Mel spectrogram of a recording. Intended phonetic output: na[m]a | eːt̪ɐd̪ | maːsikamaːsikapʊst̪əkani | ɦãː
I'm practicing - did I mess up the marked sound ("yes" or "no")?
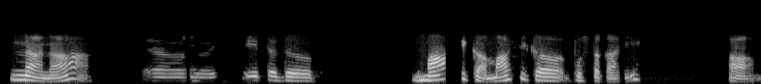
yes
